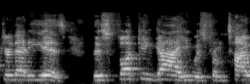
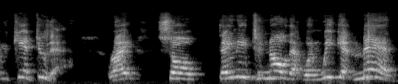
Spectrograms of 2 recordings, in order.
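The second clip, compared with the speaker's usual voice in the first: normal talking voice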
